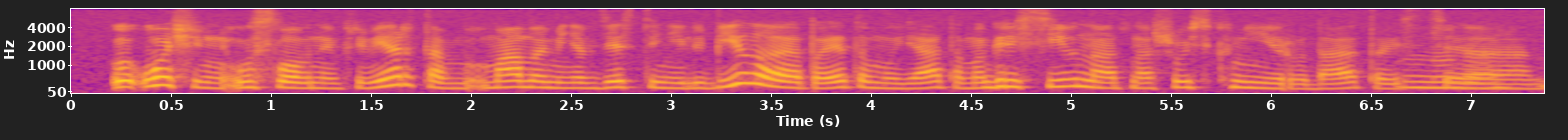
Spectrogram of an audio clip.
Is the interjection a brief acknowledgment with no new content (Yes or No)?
Yes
